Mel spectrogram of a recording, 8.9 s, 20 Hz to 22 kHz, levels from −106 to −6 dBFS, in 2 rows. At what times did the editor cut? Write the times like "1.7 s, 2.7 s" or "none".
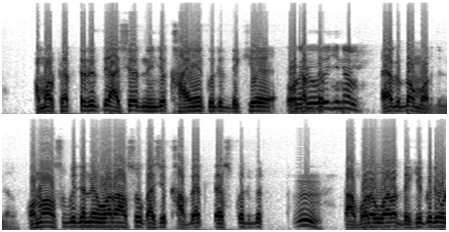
7.3 s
